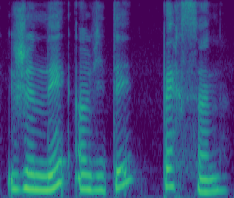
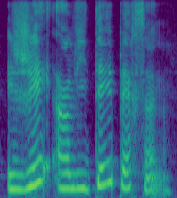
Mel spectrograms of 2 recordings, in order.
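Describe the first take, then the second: First: The negative 'ne' is clearly pronounced. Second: The negative 'ne' is left out entirely. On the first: "Ne, verbe, personne" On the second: "on ne prononce pas le ne"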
